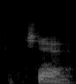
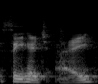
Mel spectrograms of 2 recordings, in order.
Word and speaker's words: C: Che. Che. Che. Che. It's like CHA, maybe.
